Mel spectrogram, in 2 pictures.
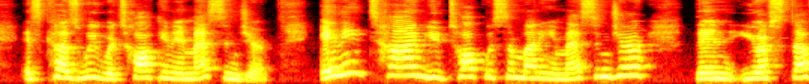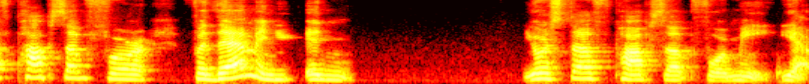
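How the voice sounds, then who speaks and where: A woman's fairly high, animated voice with lively intonation at a moderate pace. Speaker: livestream host. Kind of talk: casual livestream chat.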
